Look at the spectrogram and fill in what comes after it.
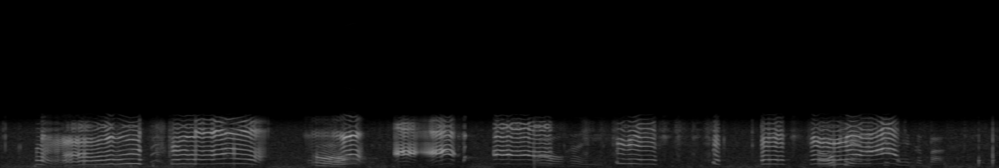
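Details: An infant with hiccups cries in repeated loud, wailing bursts with brief pauses for breath between them; infant cry.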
